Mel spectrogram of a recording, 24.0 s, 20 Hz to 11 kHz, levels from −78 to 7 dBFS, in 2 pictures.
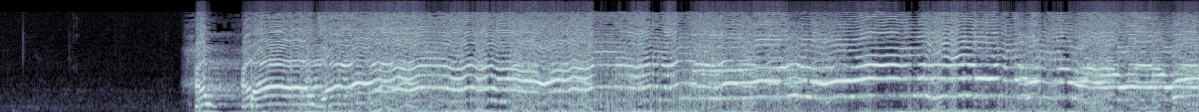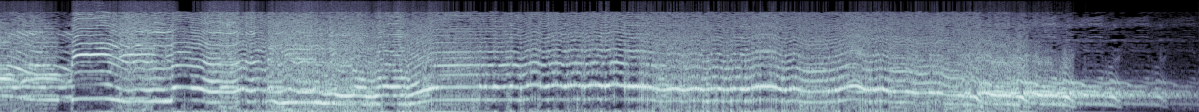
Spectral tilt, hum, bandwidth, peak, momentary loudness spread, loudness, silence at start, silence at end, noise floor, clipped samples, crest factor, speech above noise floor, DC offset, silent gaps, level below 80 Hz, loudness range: -2 dB/octave; none; 11 kHz; 0 dBFS; 5 LU; -3 LUFS; 1.85 s; 0 s; -50 dBFS; 8%; 4 dB; 47 dB; under 0.1%; none; -24 dBFS; 3 LU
